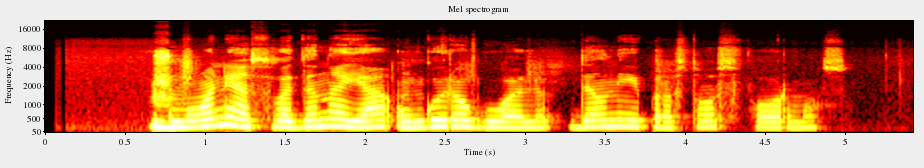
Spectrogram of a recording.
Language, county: Lithuanian, Telšiai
